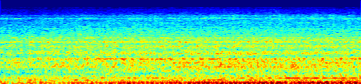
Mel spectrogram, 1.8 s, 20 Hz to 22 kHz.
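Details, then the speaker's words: 2007 Toyota Prius running just after a muffler replacement: a low soft hum with no rasp or rattle, far quieter than before. Normal exhaust. "freaking Dead Silence I can't believe how nasty that used to sound hell yeah sweet way way way quieter"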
